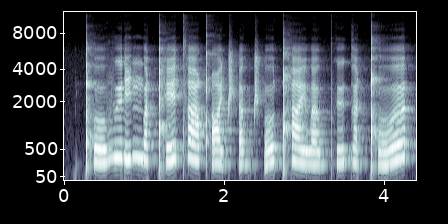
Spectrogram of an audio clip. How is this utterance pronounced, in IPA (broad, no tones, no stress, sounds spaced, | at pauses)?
ǃʰ o v ɨ ɾ i ŋʷ a ǃʰ e tʰ a ə̯ qʼ a ə̯ t͡ʃʼ ɐ ɡ t͡ʃʼ o ǃʰ a ɪ̯ w ɐ ʊ̯ pʰ ɨ ɡ ɐ ǃʰ o ə̯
